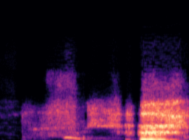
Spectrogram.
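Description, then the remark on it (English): A man pants heavily, a few loud, breathy gasps with a groaning edge, out of breath, the last exhale the longest and strongest. “And he's panting. He's out of breath at this time.”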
